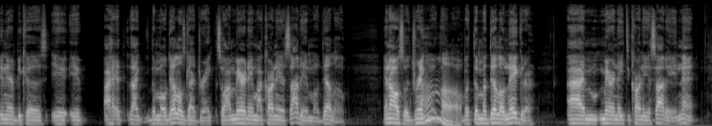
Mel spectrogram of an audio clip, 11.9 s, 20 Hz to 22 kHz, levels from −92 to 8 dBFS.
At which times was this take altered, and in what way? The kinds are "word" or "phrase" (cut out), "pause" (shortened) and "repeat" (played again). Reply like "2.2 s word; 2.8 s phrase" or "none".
none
